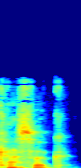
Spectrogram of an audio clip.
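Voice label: "cassock", British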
